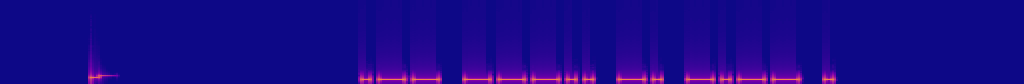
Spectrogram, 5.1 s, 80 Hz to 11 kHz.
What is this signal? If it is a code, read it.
Morse code, heard as a keyed tone, about 28 wpm, 700 Hz. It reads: W8NYE
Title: USA Call Signs 28wpm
